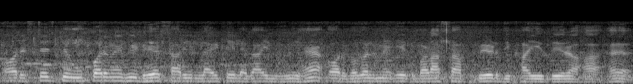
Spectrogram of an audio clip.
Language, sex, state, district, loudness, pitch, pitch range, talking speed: Hindi, male, Bihar, Begusarai, -19 LUFS, 145 Hz, 135-155 Hz, 200 wpm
